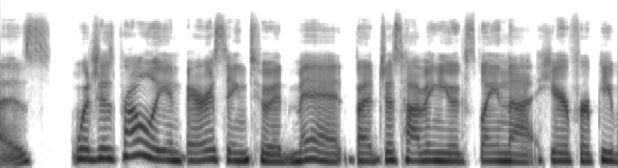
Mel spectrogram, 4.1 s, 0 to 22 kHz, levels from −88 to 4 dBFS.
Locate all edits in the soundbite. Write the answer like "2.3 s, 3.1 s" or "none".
none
